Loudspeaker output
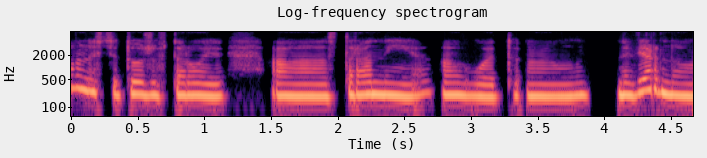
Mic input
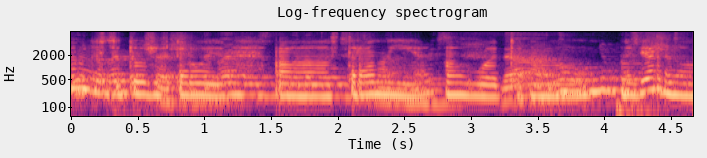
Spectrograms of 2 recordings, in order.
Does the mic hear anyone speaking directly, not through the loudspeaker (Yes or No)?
Yes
